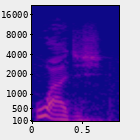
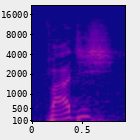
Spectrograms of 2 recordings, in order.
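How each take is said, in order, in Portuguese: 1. A palavra começa com som de W. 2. A palavra começa com som de V. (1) "mas se pronuncia o Hades, dessa forma" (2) "se escreve W A D I S"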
